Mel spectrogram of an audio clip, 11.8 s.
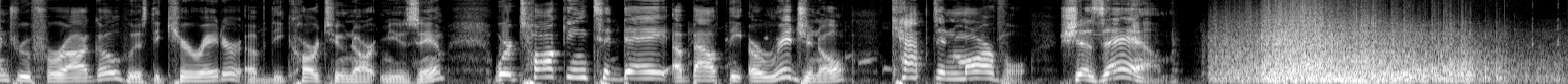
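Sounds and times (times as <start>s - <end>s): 
speech: 0.0s - 8.9s
thunderclap sound effect: 9.0s - 11.7s.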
